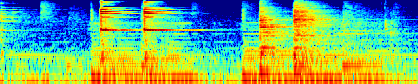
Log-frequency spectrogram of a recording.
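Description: A metal teaspoon clinking against a ceramic mug as a drink is stirred, with a couple of sharp, ringing clinks about half a second in. Background music plays underneath.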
